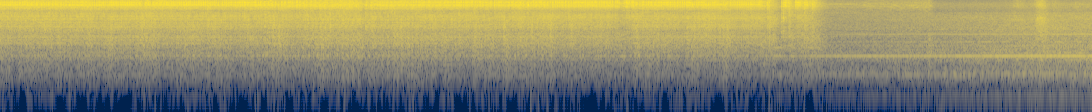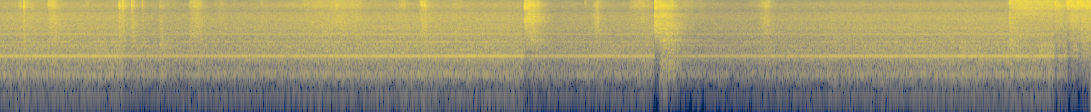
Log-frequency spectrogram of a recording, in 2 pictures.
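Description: Wire-feed MIG welder arc-welding steel tubing, a loud steady hiss that stops suddenly about eight seconds in. After that a quieter steady hum and a couple of sharp knocks, and the welding hiss starts again just at the end.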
